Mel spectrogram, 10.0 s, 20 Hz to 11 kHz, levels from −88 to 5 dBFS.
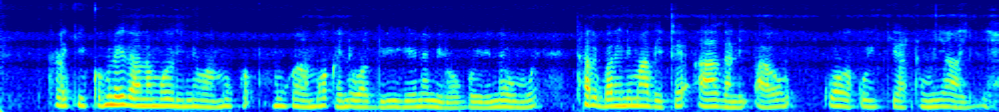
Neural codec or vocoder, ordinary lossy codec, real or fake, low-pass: none; Opus, 24 kbps; real; 9.9 kHz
